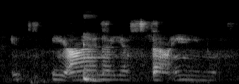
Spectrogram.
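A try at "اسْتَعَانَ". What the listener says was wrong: Kenapa isti'ana? Kenapa isti'ana? Kenapa isti'ana? Taknya kasroh. Kenapa? Ista'ana, na'am. Ista'ana. Samakan dengan istaf'ala. Berarti na, cuman huruf fa-nya diganti dengan alif di sini. Sama wazannya istaghfara, ista'ana, istaf'ala.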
